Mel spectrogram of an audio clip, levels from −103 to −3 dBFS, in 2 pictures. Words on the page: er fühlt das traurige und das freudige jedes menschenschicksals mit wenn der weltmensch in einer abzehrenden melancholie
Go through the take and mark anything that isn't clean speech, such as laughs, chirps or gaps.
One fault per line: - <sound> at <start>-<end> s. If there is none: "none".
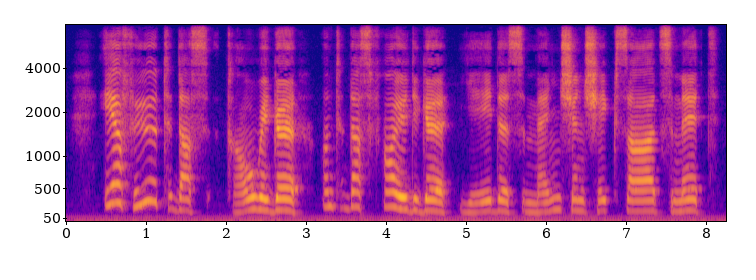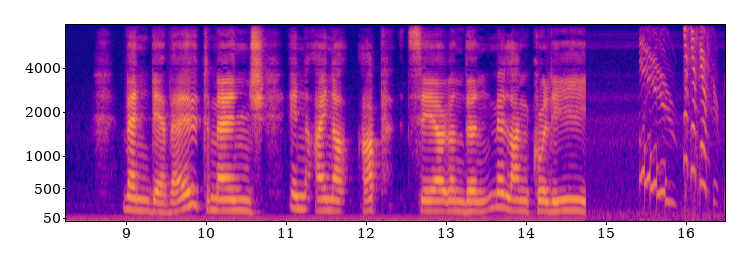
- chirp at 15.4-16.4 s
